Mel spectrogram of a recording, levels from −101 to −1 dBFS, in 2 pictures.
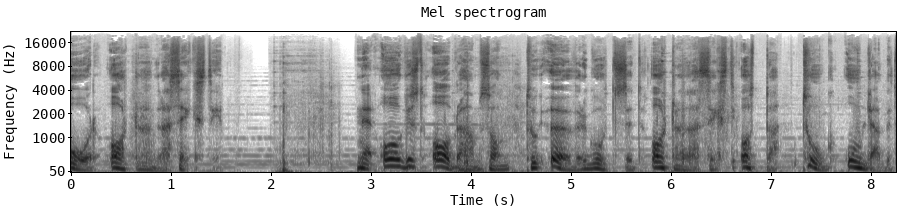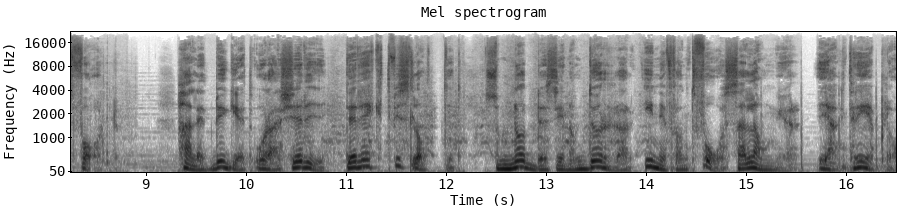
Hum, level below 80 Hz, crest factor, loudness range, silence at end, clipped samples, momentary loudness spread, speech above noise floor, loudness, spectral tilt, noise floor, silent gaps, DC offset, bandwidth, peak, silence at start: none; -42 dBFS; 16 dB; 3 LU; 0 s; under 0.1%; 12 LU; 25 dB; -17 LUFS; -4 dB/octave; -44 dBFS; none; under 0.1%; over 20 kHz; -4 dBFS; 0 s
